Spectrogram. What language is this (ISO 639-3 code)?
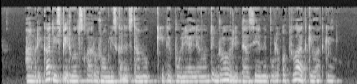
kat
